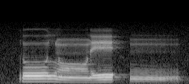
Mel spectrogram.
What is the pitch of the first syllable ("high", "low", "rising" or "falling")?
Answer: high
